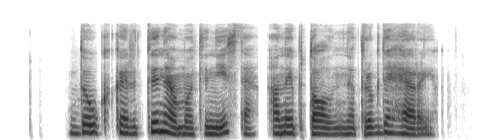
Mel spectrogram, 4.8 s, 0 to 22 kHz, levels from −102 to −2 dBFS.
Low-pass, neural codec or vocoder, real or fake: 10.8 kHz; vocoder, 44.1 kHz, 128 mel bands every 256 samples, BigVGAN v2; fake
